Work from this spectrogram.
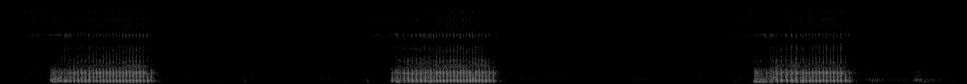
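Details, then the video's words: A pug sleeping indoors snores in long, even, rasping breaths, each roughly one second long and separated by about two seconds of quiet, in a small, still room. "Snoring pug"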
